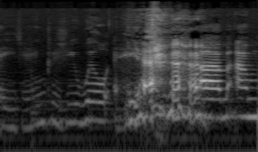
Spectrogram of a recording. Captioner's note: laughs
